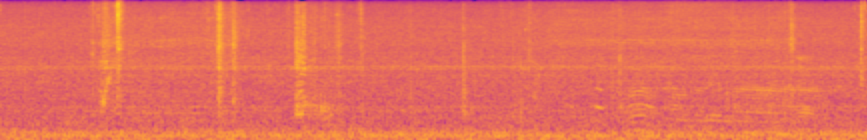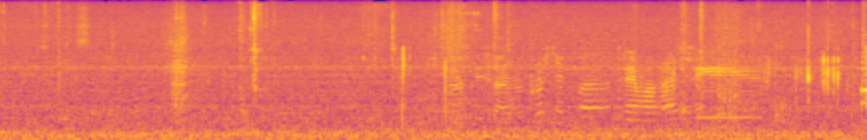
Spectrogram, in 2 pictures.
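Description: A low, steady engine rumble fills an aircraft cockpit.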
